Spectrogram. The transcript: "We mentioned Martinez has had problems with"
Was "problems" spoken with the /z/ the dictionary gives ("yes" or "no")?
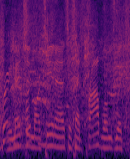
yes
